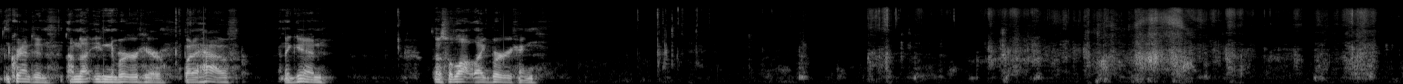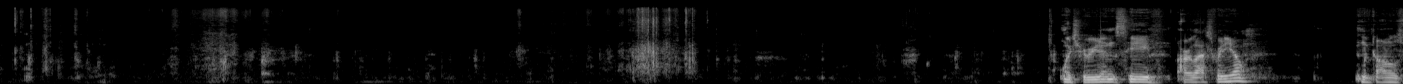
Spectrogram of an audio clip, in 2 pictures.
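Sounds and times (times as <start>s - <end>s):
chewing and mouth noises: 6.2s - 24.7s
paper wrapper rustling: 8.6s - 15.0s, 19.1s - 21.6s.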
